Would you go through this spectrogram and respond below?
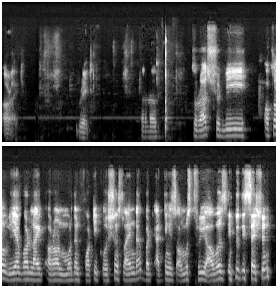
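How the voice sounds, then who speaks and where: A man's voice: on the high side, fairly even intonation, unhurried, long pauses, bright, forceful tone, a little hiss or hum, poor audio. A man hosting an online panel and courteously wrapping up the session over a video call. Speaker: host.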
